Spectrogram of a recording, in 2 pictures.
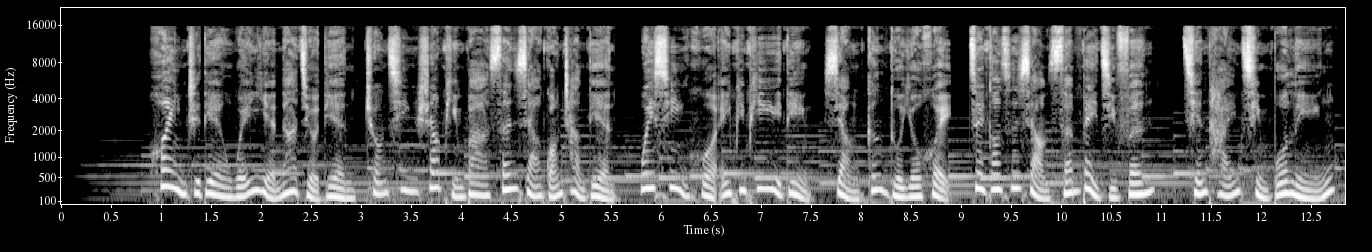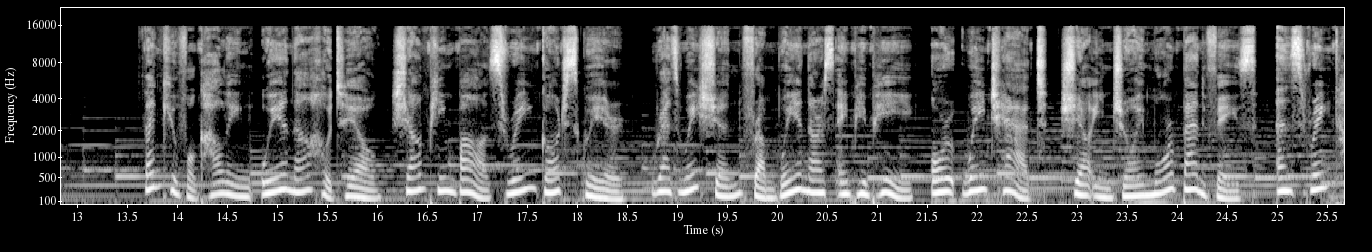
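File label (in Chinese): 女-中英文彩铃【电话彩铃】; 甜美亲切; 维也纳酒店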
